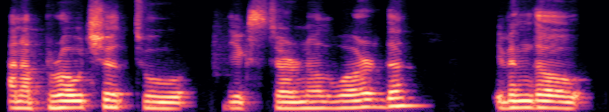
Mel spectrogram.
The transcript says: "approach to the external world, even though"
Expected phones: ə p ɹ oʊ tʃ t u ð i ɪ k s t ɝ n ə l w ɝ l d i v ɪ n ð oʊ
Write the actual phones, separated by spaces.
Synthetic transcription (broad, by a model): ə p ɹ oʊ tʃ t u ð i ɪ k s t ɝ n ə l w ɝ d i v ɪ n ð oʊ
